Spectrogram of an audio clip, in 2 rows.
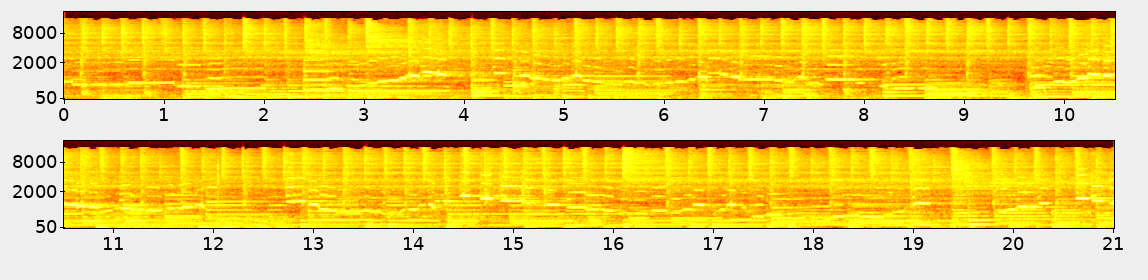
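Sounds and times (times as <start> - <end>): drum kit cymbal beat: 0.0 - 21.0
flute playing fast runs: 0.0 - 21.0
piano: 0.0 - 21.0
upright bass: 1.4 - 5.7, 8.0 - 21.0.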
